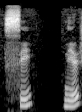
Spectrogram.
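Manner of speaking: "Sinirliyim" said slowly, vowel by vowel; slow and split. Shown as a demonstration. Teacher showing an angry slowed "Sinirliyim". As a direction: stretch "Sinirliyim" apart to sound upset. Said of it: "divide it to the vowels, and you can say it slowly".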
